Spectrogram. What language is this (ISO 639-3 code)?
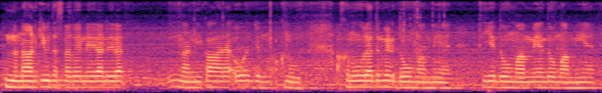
doi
